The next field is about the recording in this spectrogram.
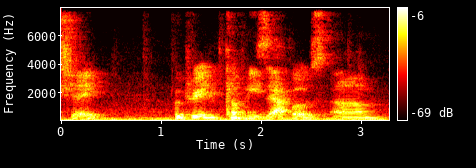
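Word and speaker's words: Hsieh: His name is spelled H-S-I-E-H, but it's pronounced Shay, who created the company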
